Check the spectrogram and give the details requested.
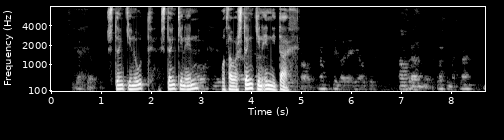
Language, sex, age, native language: Icelandic, male, 30-39, Icelandic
